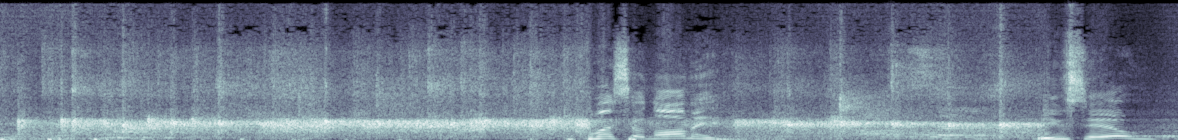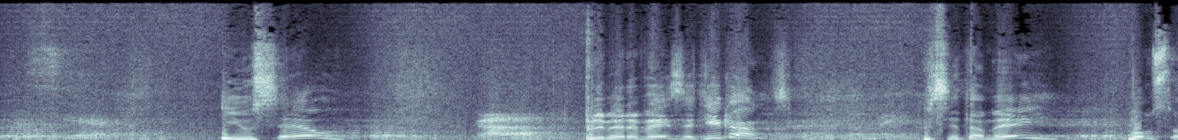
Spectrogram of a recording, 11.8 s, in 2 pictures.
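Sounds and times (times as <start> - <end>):
audience applause: 0.0 - 5.4
speech: 3.0 - 3.8, 4.6 - 11.7.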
